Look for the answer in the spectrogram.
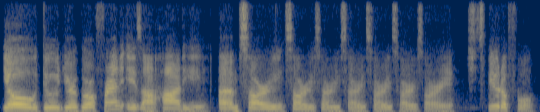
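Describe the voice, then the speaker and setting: A woman's voice: deep voice, normal speed, slight background noise, rough recording. A woman streamer giving casual gameplay reactions in short, playful, slangy remarks.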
